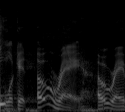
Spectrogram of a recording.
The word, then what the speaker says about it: Ore: Ore, by the way, is how that's pronounced if you were wondering.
